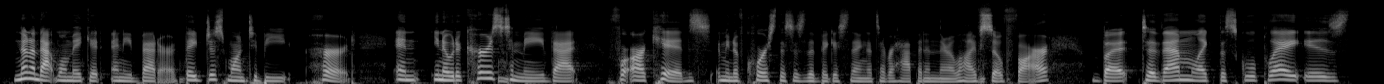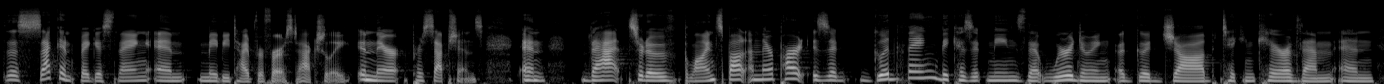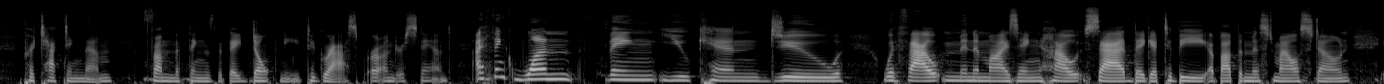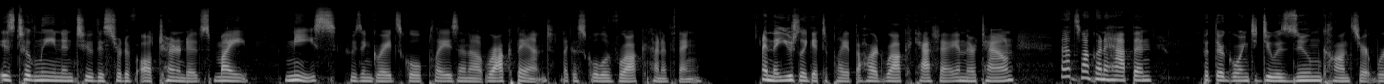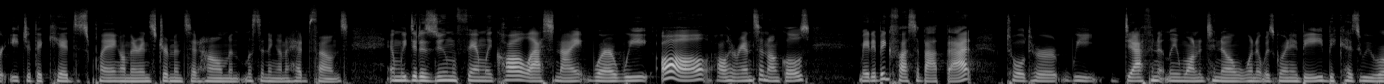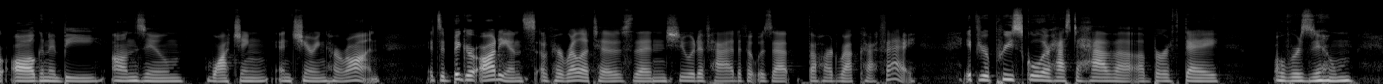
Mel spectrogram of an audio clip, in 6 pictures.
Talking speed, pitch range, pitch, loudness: 195 wpm, 150-185 Hz, 165 Hz, -29 LUFS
